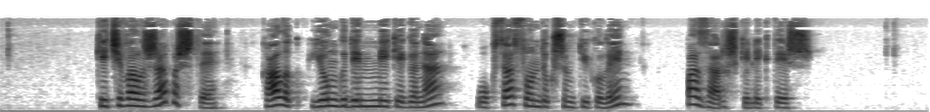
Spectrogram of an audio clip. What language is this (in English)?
Mari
